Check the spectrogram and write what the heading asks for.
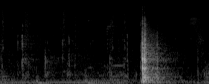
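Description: A single sharp click about one and a half seconds in, over a quiet background with faint music.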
